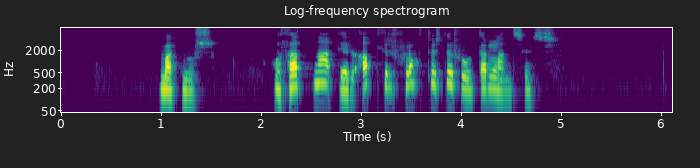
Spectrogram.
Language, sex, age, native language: Icelandic, female, 40-49, Icelandic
